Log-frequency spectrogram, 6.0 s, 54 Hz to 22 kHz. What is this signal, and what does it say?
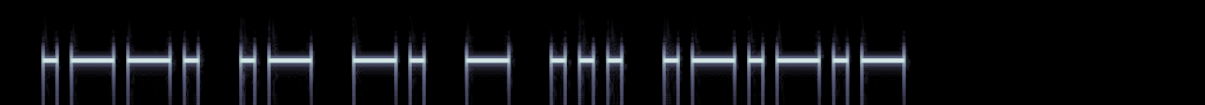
Morse code, heard as a keyed tone, about 17 wpm, 700 Hz. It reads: PANTS.
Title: Additional Easy Phrases 17wpm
